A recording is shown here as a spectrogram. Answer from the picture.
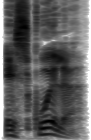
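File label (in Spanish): "escuela", Spanish; mekanta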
